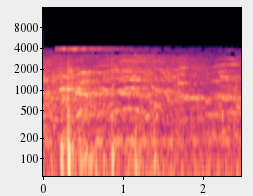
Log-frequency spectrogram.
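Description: A volleyball bouncing on a hardwood gym floor: two quick thuds near the start and a softer one just under a second in.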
